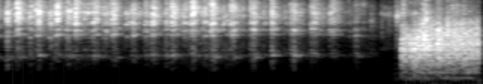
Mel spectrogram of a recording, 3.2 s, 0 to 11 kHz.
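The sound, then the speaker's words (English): A handful of nine dice rattles steadily in a cupped hand or cup for a couple of seconds, then spills out in a louder, brief clatter, rolled as a dice pool in a tabletop role-playing game. No one speaks. “He will need to buy off the prone as a complication, and so is going to use his primary pool of 9 dice for rending and breaking.”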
